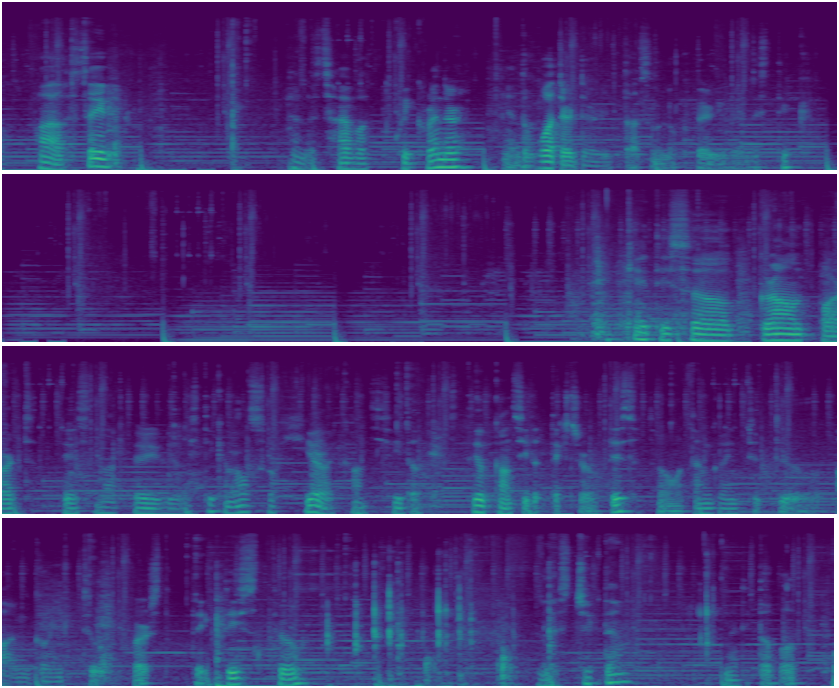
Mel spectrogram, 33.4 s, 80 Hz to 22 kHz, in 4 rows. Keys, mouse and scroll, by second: 0.7 click, 2.3 click, 12.3 right click, 17.5 right click, 18.3 right click, 20.6 click, 22.4 right click, 23.4 click, 26.9 click, 28.4 click, 28.9 alt+q, 29.1-30.1 typing, 31.6-32.4 typing.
